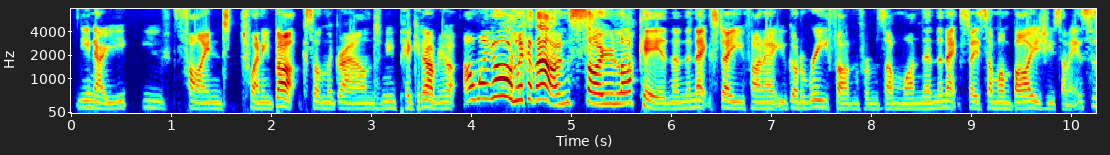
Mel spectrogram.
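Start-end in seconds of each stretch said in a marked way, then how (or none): 3.9-5.9 high, loud burst of mock excitement; acted thrilled delight. Someone finds twenty bucks on the ground, acted thrilled. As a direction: squeal it like a lucky find.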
